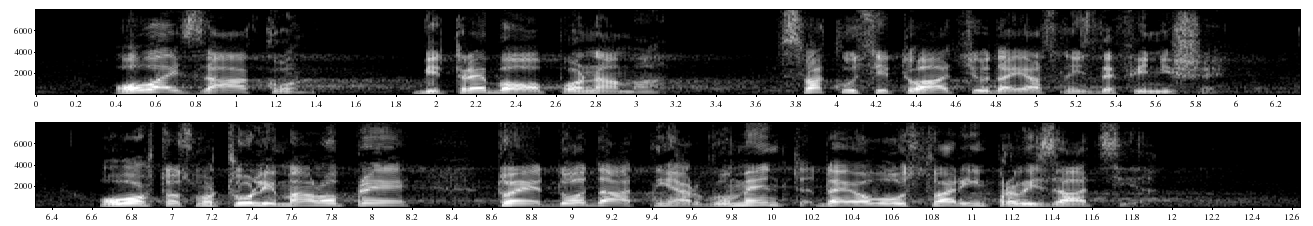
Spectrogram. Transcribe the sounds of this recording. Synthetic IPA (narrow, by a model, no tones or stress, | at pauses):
o̞ʋaːjzaːko̞nbit̪ɾe̞bao̞po̞nama̰ | sʋakusit̪uaːt̪sijud̪ajasnoizd̪e̞finiʃḛ | o̞ʋo̞ːʃt̪o̞smo̞t͡ʃulimalˠo̞pɾiet̪oːje̞d̪o̞d̪aːt̪niaɾɡume̞nt̪d̪aje̞o̞ʋo̞ːust̪ʋaːɾiːmpɾo̞ʋizaːt̪sija̰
